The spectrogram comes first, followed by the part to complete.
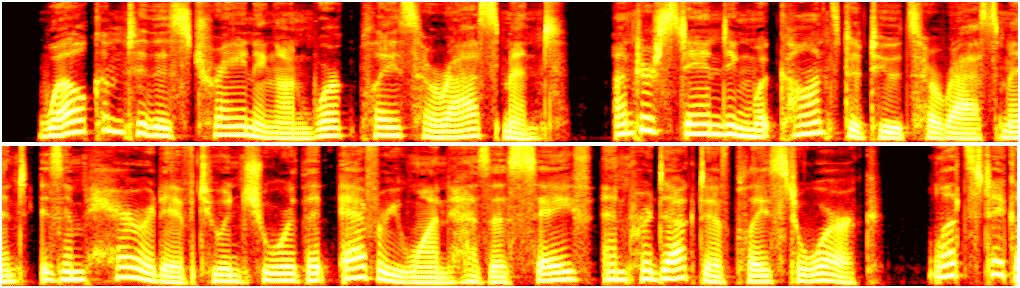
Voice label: eLearning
